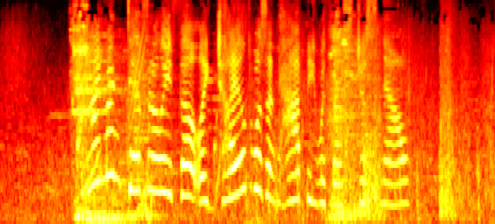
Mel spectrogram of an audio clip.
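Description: A bright, tinkling musical jingle plays.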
